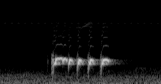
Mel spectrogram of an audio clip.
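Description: Zebra dove song: a quick run of five soft, mellow coos at a steady mid pitch, ending in a drawn-out trailing note over faint low background rumble.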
